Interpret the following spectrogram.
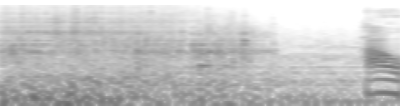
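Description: Cartoon sound effect of a pointed metal staff tip scraping a line through grass and earth: a rough scrape that lasts about a second and a half and fades, over background music.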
